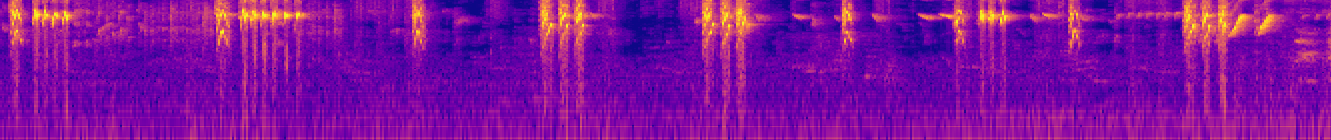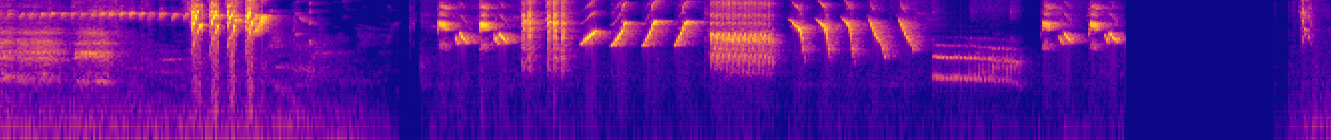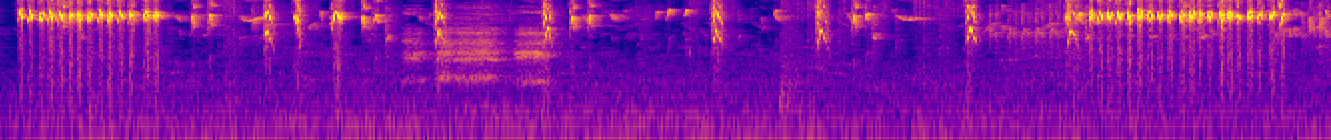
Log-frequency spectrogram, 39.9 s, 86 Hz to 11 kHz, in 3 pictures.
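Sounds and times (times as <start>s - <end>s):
bird chirps and whistled trills: 0.0s - 6.2s, 6.9s - 12.9s, 13.7s - 16.5s, 17.6s - 22.7s, 26.3s - 30.6s, 32.0s - 39.9s.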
